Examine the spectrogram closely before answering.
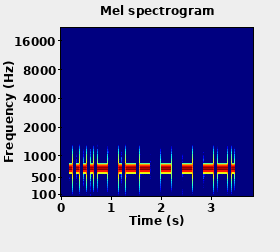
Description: Morse code, heard as a keyed tone, about 17 wpm, 700 Hz. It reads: 4WTTG
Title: Code Groups - 5 Letter:Numbers - 17wpm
